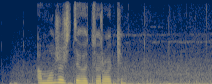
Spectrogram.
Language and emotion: Russian, neutral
